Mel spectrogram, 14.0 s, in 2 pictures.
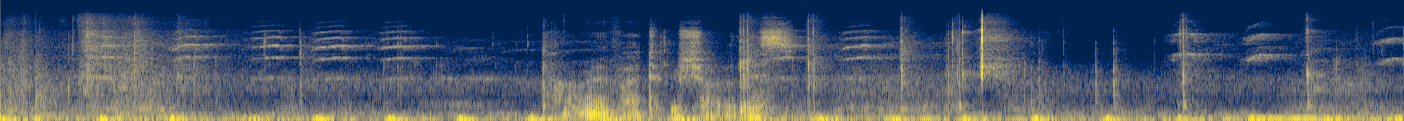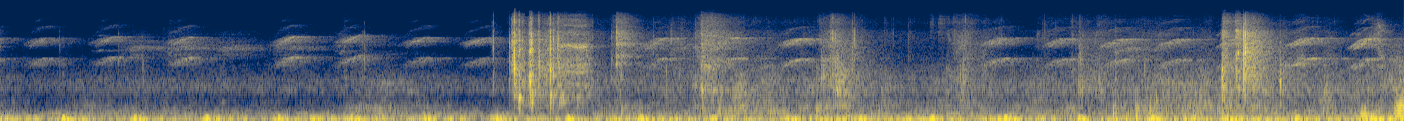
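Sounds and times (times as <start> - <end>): small bird chirping: 0.4 - 14.0
sharp clicks: 1.4 - 7.8, 9.4 - 10.6.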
